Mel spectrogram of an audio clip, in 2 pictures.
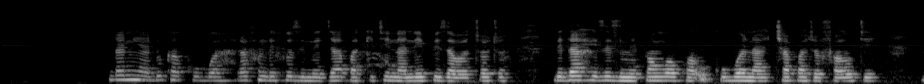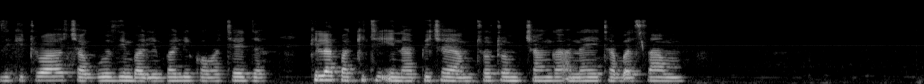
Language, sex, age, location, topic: Swahili, female, 18-24, Nairobi, finance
